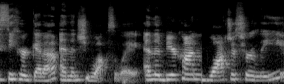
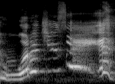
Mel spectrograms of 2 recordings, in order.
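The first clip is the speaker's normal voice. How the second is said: high, drawn-out incredulous question; mock disbelief; slower than usual. Host voicing the wife asking him to repeat it, mock disbelief. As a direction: imitate someone stunned by what they heard. Acts out Laura's stunned question.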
